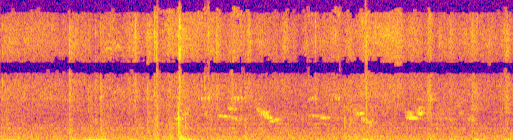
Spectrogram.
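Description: Small birds chirping in short repeated calls over a low rumble, with a sharp knock a little under two seconds in and a smaller one a couple of seconds later.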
